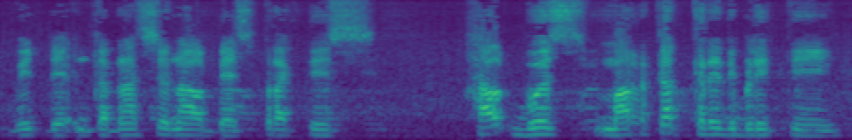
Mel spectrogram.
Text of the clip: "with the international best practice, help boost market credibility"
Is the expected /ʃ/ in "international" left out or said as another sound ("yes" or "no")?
yes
